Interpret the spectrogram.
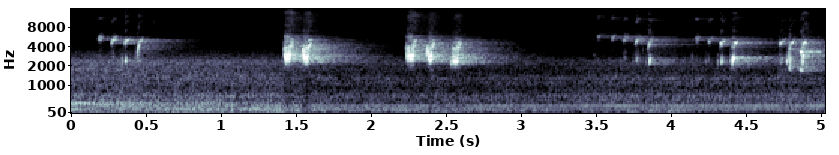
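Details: Long-tailed shrike from Madura singing a varied song that copies other birds' voices: bursts of harsh, scratchy chattering alternating with thin high whistled notes, over a faint constant hum.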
